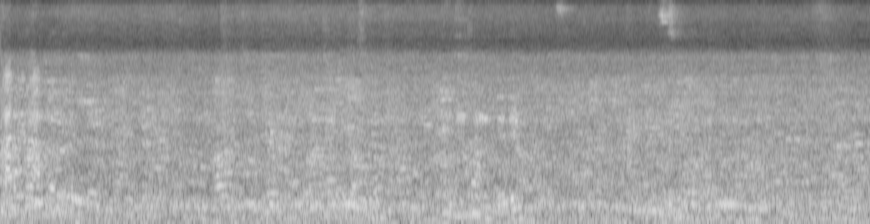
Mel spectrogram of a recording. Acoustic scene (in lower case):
crowded indoor space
